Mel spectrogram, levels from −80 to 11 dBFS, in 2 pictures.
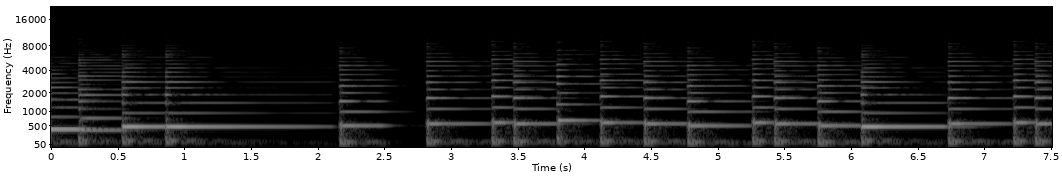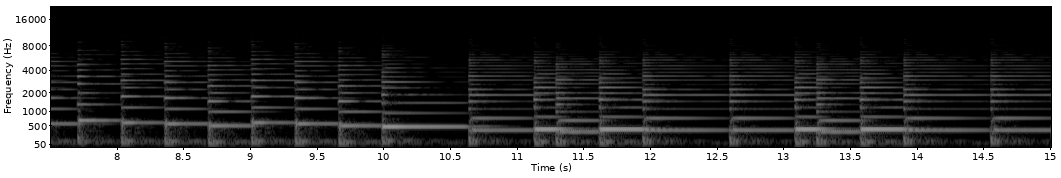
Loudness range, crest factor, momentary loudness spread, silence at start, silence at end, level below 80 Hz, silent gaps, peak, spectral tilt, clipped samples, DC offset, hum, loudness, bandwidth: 3 LU; 14 dB; 8 LU; 0 s; 0 s; -62 dBFS; none; -24 dBFS; -3.5 dB/octave; under 0.1%; under 0.1%; none; -38 LUFS; 10.5 kHz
